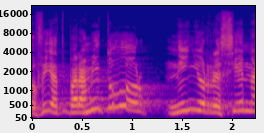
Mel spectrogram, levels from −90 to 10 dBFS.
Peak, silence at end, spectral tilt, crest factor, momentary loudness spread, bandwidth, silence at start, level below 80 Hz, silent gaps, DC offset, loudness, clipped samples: -6 dBFS; 0 s; -3.5 dB/octave; 20 dB; 8 LU; 18 kHz; 0 s; -80 dBFS; none; under 0.1%; -26 LUFS; under 0.1%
